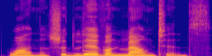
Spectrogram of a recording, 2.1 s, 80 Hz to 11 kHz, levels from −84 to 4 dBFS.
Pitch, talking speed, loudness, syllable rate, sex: 220 Hz, 140 wpm, -16 LUFS, 3.6 syllables/s, female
